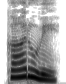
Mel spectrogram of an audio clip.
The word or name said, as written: ಖಾರ್ವ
